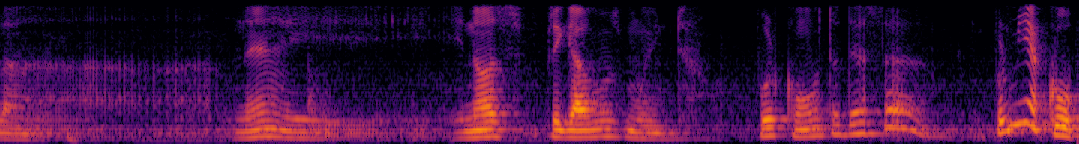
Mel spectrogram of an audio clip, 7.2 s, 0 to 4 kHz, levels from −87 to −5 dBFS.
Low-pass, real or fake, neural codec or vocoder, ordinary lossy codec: 3.6 kHz; real; none; none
